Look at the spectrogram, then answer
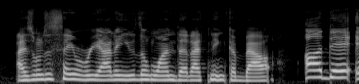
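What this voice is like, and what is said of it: Put-on accent, badly done. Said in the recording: “That was an ugly accent.”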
